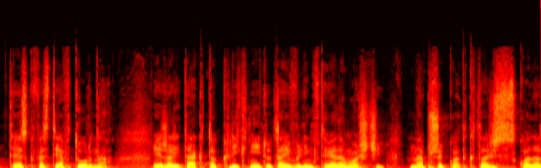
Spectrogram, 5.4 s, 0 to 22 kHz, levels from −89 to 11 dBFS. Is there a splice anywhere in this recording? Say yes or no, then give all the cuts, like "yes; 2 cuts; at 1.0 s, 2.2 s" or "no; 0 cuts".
yes; 2 cuts; at 1.5 s, 4.0 s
